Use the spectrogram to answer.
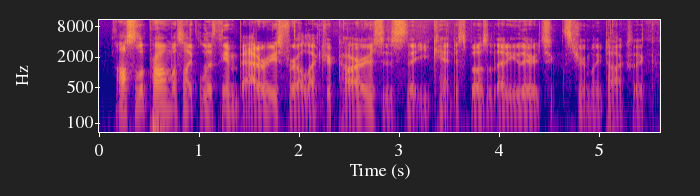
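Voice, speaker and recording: On a very clean recording with a silent background, a man with a very deep, low pitch and an American accent talks at a very fast pace, his intonation fairly even and his loudness swinging widely. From Texas. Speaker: podcast co-host. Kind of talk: casual chat.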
